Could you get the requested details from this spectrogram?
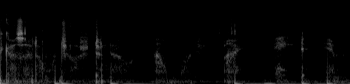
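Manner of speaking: close-mic, very soft hushed whisper. Leaning close to the mic to explain the secret: whispering. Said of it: "we're whispering".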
